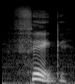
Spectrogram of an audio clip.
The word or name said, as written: fig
